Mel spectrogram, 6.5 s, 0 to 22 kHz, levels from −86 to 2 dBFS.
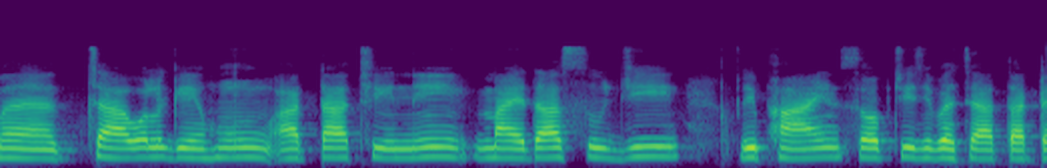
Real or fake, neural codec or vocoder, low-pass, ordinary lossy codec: fake; codec, 16 kHz, 2 kbps, X-Codec, WavLM features, trained on Multilingual LibriSpeech; none; none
